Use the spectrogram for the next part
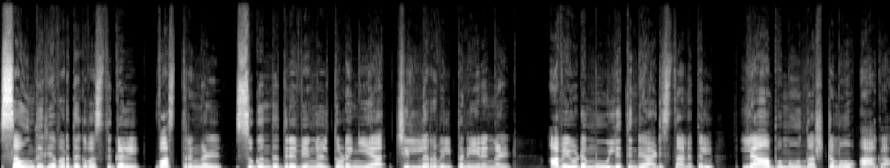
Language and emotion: Malayalam, neutral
